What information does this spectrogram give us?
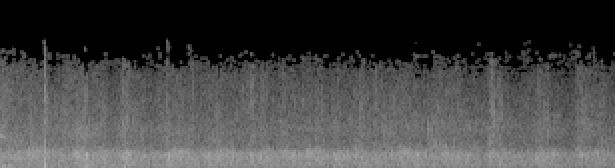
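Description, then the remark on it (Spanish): Audience applause for the children present: a steady wash of many hands clapping, dense and even throughout, with a few sharper individual claps standing out near the start. “Le damos un fuerte aplauso con gran alegría a todos nuestros chicos que están entre nosotros.”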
